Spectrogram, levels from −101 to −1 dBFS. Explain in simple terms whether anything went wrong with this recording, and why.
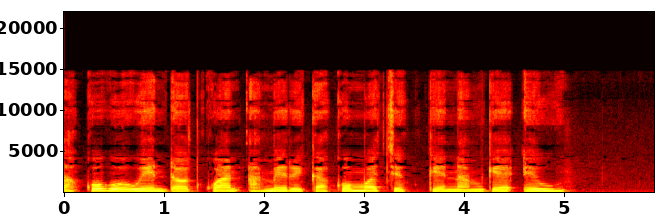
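Something did go wrong here: the whole speech clip is low-bitrate audio saved at a high bitrate. Nothing comes through above about 14.8 kHz. It was likely squeezed hard once, then re-saved as a big MP3 that can't restore what was lost.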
